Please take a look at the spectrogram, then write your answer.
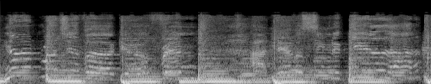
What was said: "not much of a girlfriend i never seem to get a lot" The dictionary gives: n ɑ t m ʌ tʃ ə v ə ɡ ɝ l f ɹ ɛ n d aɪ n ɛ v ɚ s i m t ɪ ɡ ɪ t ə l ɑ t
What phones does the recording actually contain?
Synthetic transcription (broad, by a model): n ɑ t m ʌ tʃ ə v ə ɡ ɝ l f ɹ ɛ n d aɪ n ɛ v ɚ s i m t ɪ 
